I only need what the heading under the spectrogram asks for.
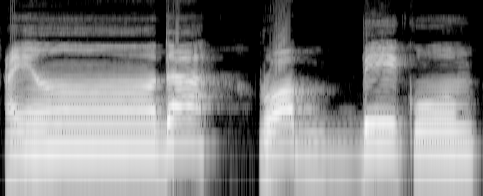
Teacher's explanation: نون ساکن کے بعد دال ہے, حروف اخفا ہے, غنہ کرنا ہے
